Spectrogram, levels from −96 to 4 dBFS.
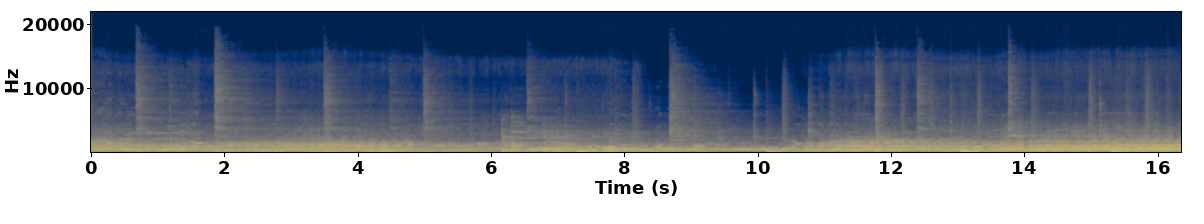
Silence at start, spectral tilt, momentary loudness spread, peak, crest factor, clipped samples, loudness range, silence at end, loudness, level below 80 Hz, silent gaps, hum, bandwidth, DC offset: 0 s; -6.5 dB/octave; 10 LU; -4 dBFS; 18 dB; under 0.1%; 5 LU; 0 s; -22 LUFS; -42 dBFS; none; none; 15 kHz; under 0.1%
